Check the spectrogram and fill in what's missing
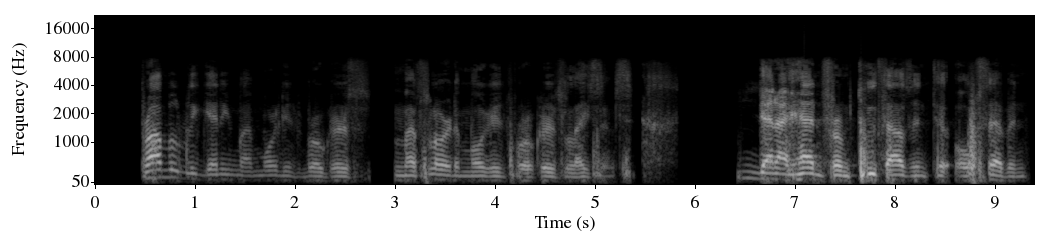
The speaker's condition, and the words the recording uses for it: Cerebral palsy. Listen, you got a lot of gifts. You can see, you can speak, you can hear, and you're nowhere near a vegetable.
